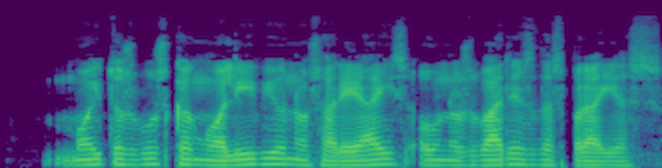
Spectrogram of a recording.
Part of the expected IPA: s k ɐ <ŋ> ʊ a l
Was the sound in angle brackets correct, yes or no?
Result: yes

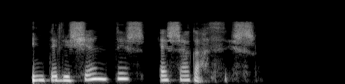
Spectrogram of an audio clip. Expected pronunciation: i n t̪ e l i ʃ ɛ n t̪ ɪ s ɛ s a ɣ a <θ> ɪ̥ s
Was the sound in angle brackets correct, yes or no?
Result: yes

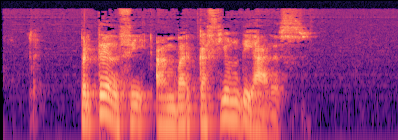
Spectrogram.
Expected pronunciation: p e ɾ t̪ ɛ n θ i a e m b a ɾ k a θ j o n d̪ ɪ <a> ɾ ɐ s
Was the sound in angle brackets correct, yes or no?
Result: yes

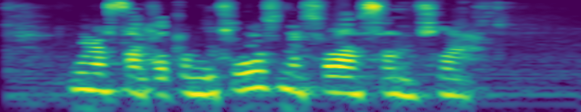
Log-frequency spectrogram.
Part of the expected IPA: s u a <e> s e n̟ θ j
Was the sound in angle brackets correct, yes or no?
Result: yes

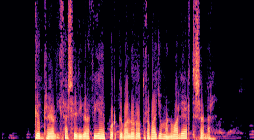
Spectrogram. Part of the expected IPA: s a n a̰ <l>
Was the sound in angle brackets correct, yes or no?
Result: yes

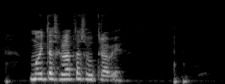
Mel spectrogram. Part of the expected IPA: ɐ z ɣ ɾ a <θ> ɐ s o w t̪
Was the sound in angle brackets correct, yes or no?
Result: yes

